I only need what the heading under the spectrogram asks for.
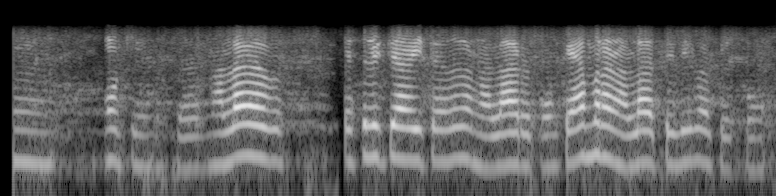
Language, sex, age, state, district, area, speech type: Tamil, female, 18-30, Tamil Nadu, Madurai, urban, conversation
